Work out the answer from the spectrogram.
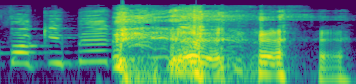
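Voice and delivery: high, loud, very drawn-out taunt; copycat kid. Acted. Classmate repeating the swear, copycat kid voice. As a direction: imitate a kid gleefully repeating it. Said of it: "always have that kid who said".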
